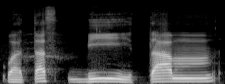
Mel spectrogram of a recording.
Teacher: Jangan dibaca bitan, tan, jangan, tapi dirubah menjadi m, dirubah menjadi mim, melebur dia. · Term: idgham bi gunnah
